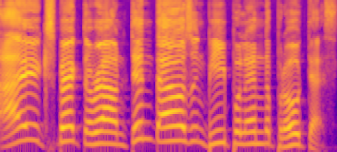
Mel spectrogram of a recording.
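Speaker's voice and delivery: put-on Swedish accent. Reading out a nightclub owner's quote, imitating Andreas Varnavers in a Swedish accent. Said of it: "Is that even close to a Swedish accent?".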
